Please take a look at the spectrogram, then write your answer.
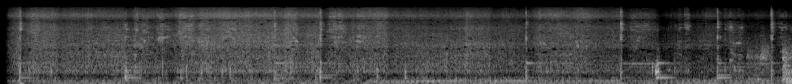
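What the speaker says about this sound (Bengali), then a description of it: "এবারে দেবো জল।" Ground spice paste for a bata fish curry fries with a steady, close sizzling hiss while water is added, with occasional scrapes and clinks of stirring throughout.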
